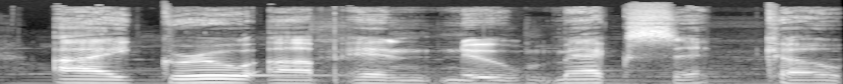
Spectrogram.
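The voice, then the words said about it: Creepy voice. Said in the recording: “this is a good creepy voice.”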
